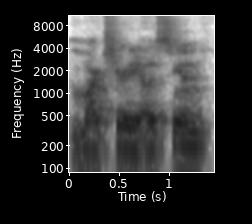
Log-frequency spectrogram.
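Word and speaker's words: Martirosyan: So we're looking at the replay of the Triple G versus, I believe it's pronounced Martyriosian, the Nightmare.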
